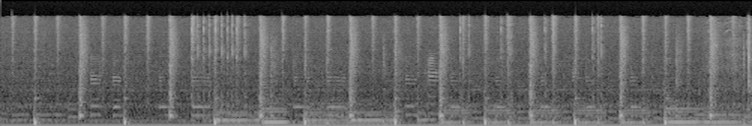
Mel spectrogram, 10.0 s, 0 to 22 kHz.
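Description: A Latin drum mix sample playing back in Ableton Live at 100 BPM. A drum hit lands on every beat, about 0.6 s apart, and a bass line comes in about three seconds in.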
